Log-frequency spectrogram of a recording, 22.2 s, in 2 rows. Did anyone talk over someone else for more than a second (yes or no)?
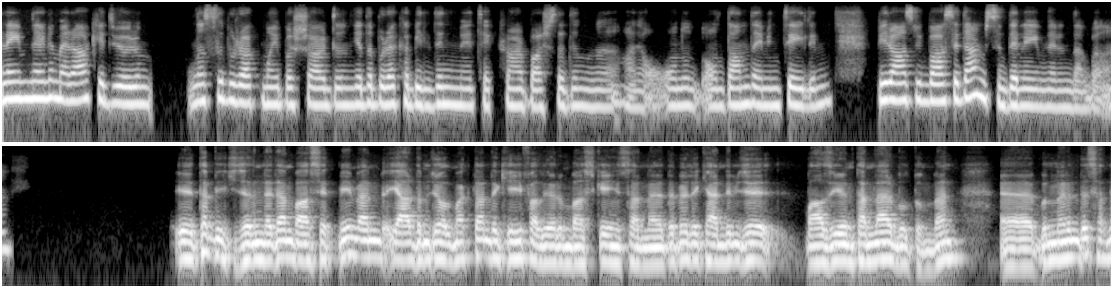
no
